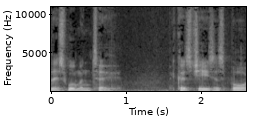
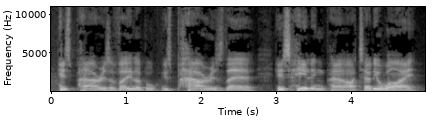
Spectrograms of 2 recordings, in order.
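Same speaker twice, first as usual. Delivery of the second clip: rising sermon fervour; 6 semitones higher than usual. Real, not acted. Preacher to congregation, rising fervour. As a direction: build the sermon up toward the cross. Preaching builds to full force.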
